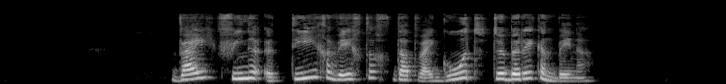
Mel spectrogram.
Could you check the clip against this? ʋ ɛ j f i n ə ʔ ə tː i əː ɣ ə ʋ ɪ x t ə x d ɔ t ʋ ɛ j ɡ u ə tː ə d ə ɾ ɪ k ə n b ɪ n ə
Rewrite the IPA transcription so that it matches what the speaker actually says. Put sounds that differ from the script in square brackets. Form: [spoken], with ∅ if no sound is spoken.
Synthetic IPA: ʋ ɛ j f i n ə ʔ ə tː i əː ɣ ə ʋ ɪ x t ə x d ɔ t ʋ ɛ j ɡ u ə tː ə [b] ə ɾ ɪ k ə n b ɪ n ə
